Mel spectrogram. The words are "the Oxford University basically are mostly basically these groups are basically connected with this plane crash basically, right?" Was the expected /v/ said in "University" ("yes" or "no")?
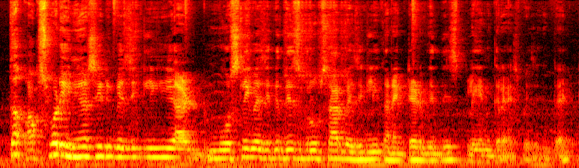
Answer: yes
